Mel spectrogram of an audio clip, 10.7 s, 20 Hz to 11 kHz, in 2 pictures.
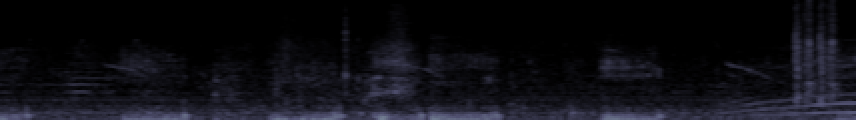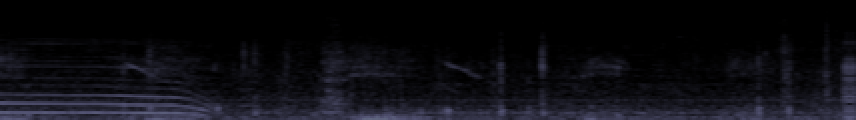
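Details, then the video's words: A spotted hyena, one of about 12 harassing the Tsalala lion pride on an October sunrise safari, gives a low, drawn-out moan of about two seconds that rises, holds, then sags, over lions' low rumble and growling. "Just hear those hyenas lowing in the background. [Music]"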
